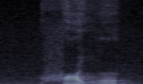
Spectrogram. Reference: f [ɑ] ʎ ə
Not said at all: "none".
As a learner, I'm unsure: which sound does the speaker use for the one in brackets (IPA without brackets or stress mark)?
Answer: ɑ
